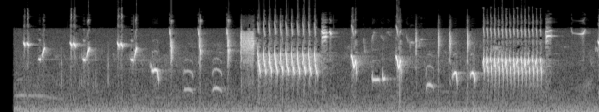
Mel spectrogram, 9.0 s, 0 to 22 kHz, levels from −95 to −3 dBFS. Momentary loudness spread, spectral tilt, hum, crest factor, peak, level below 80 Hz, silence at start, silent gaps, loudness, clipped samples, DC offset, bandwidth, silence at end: 12 LU; 2.5 dB/octave; none; 12 dB; 0 dBFS; -44 dBFS; 0.35 s; none; -9 LUFS; under 0.1%; 0.6%; 17 kHz; 0 s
